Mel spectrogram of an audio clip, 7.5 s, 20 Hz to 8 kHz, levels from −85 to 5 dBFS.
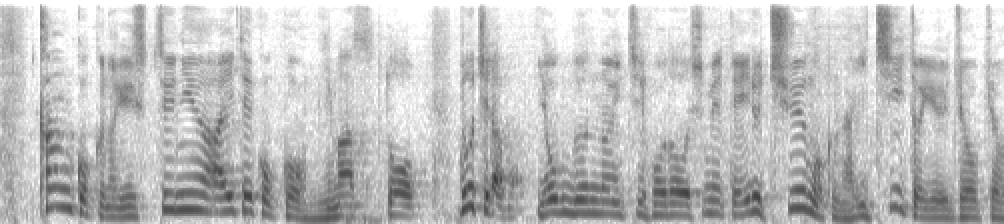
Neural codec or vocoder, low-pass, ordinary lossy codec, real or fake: codec, 44.1 kHz, 7.8 kbps, Pupu-Codec; 7.2 kHz; none; fake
